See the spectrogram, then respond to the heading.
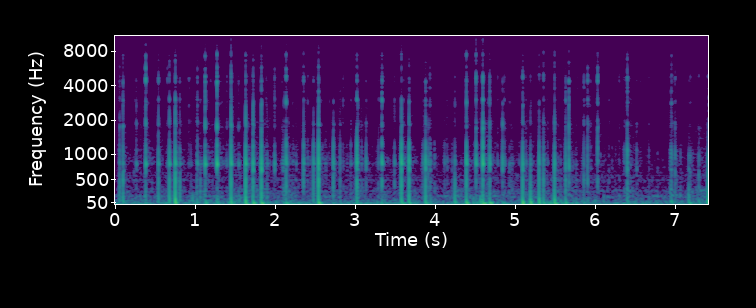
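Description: Fingertips and nails quickly tap and scratch the underside of an empty, round, hollow acacia wooden plate held close to the microphone. The result is a rapid, uneven run of sharp, dry clicks and light knocks, each dying away almost instantly, with a soft low hollow thump beneath them and faint scratching in between.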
